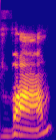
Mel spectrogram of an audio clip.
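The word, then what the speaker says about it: vam: area and so the the syllable is of vom v-a-m bomb and the sulfazio is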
